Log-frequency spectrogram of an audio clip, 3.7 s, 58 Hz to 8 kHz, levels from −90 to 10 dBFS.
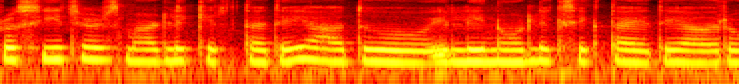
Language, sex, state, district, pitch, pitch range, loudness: Kannada, female, Karnataka, Dakshina Kannada, 220 Hz, 215-230 Hz, -14 LUFS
